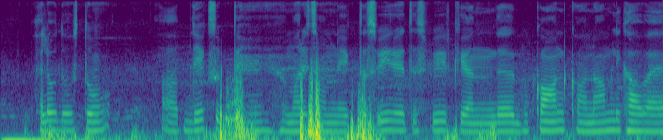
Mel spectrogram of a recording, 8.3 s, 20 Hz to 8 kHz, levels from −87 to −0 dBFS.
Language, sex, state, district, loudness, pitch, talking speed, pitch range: Hindi, male, Rajasthan, Bikaner, -25 LUFS, 145 Hz, 145 wpm, 140-155 Hz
